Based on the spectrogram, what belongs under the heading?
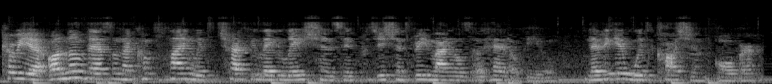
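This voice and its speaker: A woman's voice: mid-range voice, fairly even intonation, moderate pace, hardly any pauses. A woman playing a port control operator on a marine radio call, speaking in clipped, formal radio procedure. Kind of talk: scripted maritime radio role-play. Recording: echoey room with music underneath.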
